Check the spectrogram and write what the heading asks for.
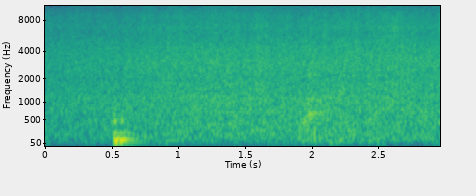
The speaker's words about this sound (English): The rain, she's coming down. Let me just close that door because it's mostly coming from the breezeway.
